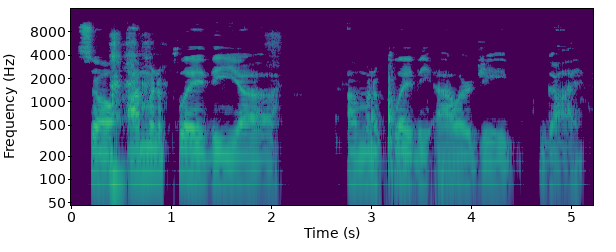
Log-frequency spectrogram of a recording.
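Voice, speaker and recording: A man's voice: lowish voice, steady tone, a little slow. Stuffed-up sarcastic male co-host. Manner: sarcastic, crude. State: stuffed-up nose. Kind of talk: casual podcast chat.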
